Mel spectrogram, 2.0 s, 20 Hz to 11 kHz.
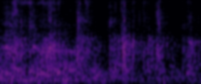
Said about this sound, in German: Ich werde dieses Jahr 40. Yeah, come on. Ja, das ist Applaus wert, oder?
